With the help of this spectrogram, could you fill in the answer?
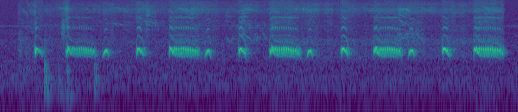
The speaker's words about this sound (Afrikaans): Vermoedelik verwys die luisteraar na die Kaapse tortelduif wat so klink.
